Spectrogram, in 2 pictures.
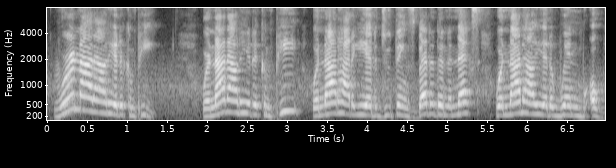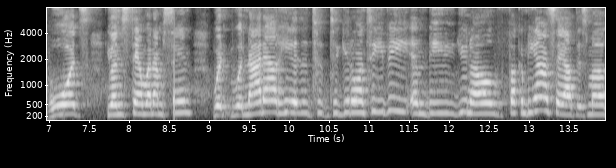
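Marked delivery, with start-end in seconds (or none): none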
